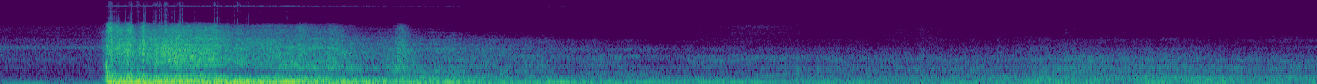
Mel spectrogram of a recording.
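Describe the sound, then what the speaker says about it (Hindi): Loud launch blast of a DRDO Akash Prime surface-to-air missile during an interception test against two targets, a sharp onset followed by a sustained roaring rumble that slowly fades into a long low tail. "आकाश प्राइम मिसाइल दोनों टारगेट्स को कैसे इंटरसेप्ट कर रहा है"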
